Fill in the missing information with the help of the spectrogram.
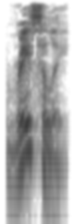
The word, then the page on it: racily: British English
